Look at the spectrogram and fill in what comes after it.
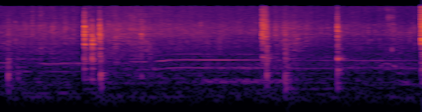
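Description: Chicken pieces frying and sizzling in a karahi with ghee, browned onion and ginger-garlic paste, stirred, with several sharp knocks of the spoon against the pan.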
